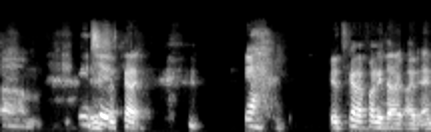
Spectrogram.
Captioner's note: both laugh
